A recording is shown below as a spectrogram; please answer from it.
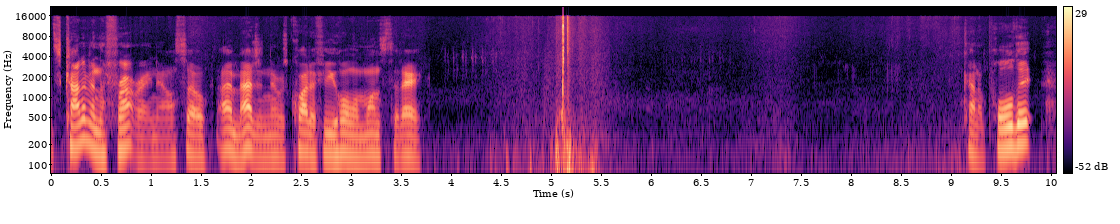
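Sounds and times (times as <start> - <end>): golf club striking ball: 5.0 - 5.5.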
